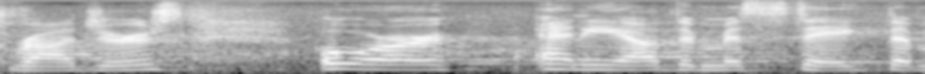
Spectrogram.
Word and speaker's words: Rogers: So it will no longer matter whether I've mispronounced your name as Rodgers when it's Rogers or any other mistake that might happen up here today.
